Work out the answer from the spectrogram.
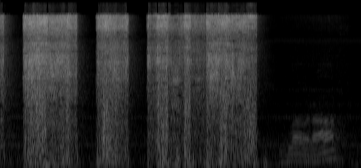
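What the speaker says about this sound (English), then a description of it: "Grab your air hose." Compressed air hose blowing dust off a freshly finished, laminated turned wooden bowl, three loud hissing bursts with short pauses between them, followed by a brief faint voice.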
